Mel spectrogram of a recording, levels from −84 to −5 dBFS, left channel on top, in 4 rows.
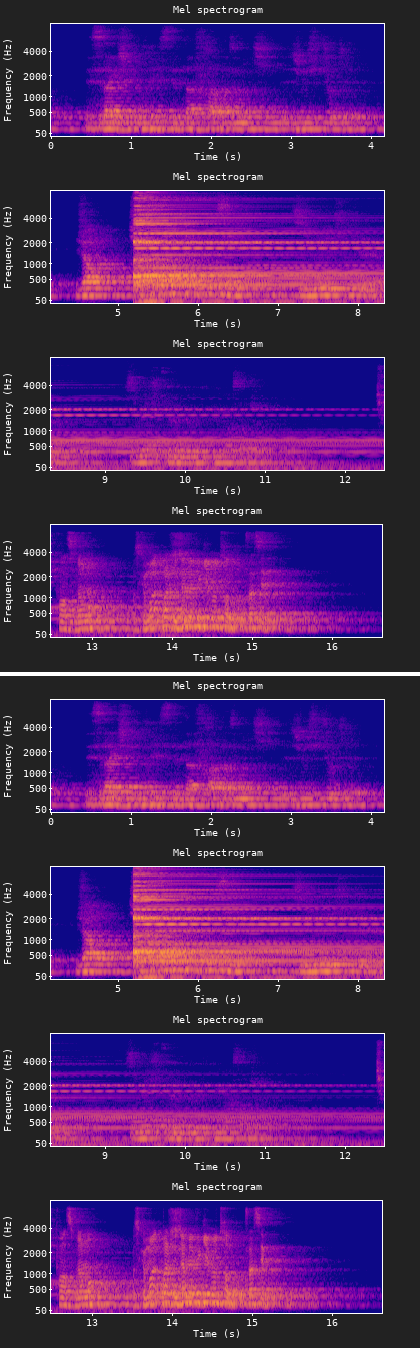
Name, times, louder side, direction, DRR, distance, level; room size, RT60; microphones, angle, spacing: voice 1, 0.4-3.8 4.5-4.8 5.1-6.6 7.2-8.5 9.2-11.0, equal, 20° left, -9 dB, 1.3 m, -36 dB
Crash cymbal, 5.2-12.8 13.5-13.8, equal, 60° right, 1.5 m, -32 dB
voice 2, 12.6-13.1 13.5-15.4, right 1 dB, 35° right, 0 dB, 0.9 m, -32 dB
8.2 x 4.9 x 4.9 m, 2.3 s
head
